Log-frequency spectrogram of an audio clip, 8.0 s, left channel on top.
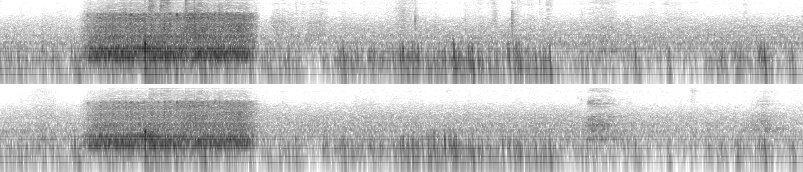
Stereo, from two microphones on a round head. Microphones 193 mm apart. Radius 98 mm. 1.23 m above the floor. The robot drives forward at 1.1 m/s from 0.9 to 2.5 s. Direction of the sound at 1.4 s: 70° left (ahead or behind).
